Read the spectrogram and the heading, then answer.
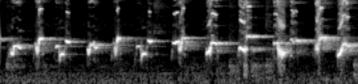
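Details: Yellow-vented bulbul singing a long rolling morning song, known locally as ropel panjang, meant to prompt other bulbuls to sing: quick, bubbly two-part notes, each a bright note slurring downward, repeated about three times a second without a break.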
